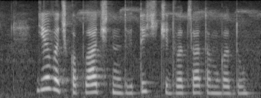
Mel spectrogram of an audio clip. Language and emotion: Russian, sad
